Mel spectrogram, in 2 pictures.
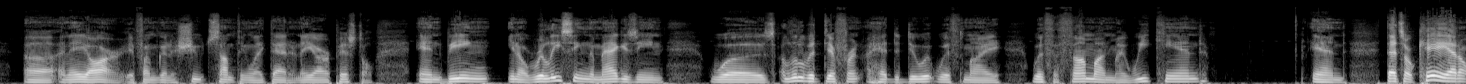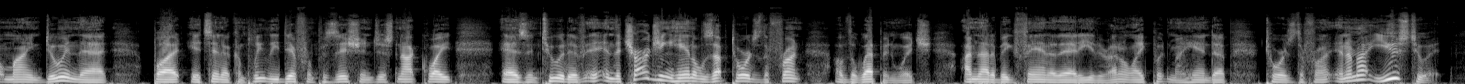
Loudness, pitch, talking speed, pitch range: -14 LUFS, 115 Hz, 200 wpm, 105-130 Hz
